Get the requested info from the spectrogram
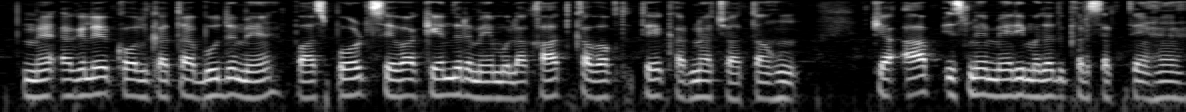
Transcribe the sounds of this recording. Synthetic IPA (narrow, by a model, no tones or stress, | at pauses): mɛ̃ːʔɐɡlekɔːlkɐt̪abʊd̪mẽpaːspoːɾʈseːʋakẽːnd̪ɾmẽmʊlaːqaːt̪kaʋɐqt̪ːeːkɐɾnat͡ʃaːɦt̪aɦũː | kjaːʔaːpɪsmẽmeːɾimɐd̪əd̪kɐɾsɐkt̪eɦɛ̃ː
